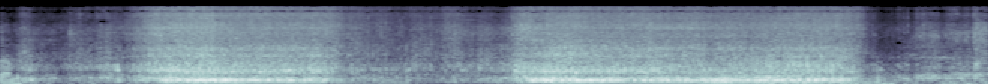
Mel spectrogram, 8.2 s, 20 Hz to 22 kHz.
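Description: Toro 60V cordless power shovel's brushless electric motor and rotor running as it churns through heavy slushy snow on pavement. It runs loud for about two seconds from a second in, eases off, then runs loud again from a little past four seconds until shortly before the end.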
